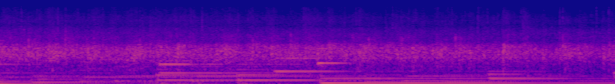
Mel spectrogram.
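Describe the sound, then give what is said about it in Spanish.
An audience at a church service applauds "the King" steadily in a dense, continuous wash of clapping, layered with sustained organ-like keyboard chords that shift a few times. No one speaks. “Vamos, alguien puede darle un fuerte aplauso al rey.”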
